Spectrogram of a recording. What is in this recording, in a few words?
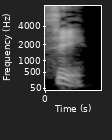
"si", Omaha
